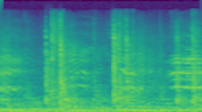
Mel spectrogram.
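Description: Taiko drum ensemble playing: sharp drum strikes about twice a second over a continuous deep rumble of drumming.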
